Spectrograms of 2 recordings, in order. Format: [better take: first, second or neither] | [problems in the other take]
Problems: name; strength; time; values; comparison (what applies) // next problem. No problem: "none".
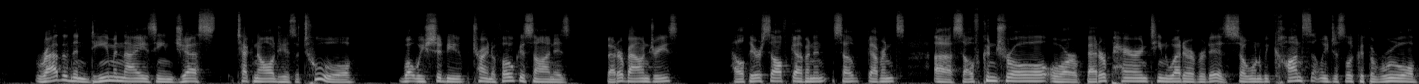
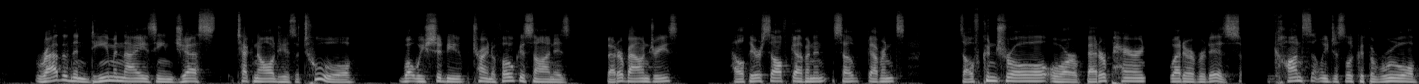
first | audio cutting out; at 9 s, at 11 s and at 12 s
